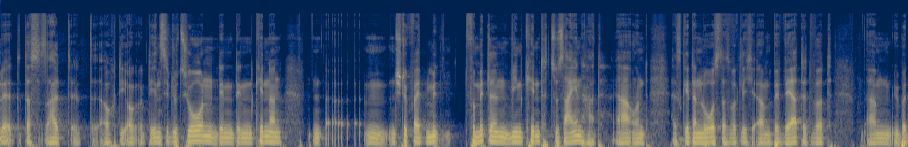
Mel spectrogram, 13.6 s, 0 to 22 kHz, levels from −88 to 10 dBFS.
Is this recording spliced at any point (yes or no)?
no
